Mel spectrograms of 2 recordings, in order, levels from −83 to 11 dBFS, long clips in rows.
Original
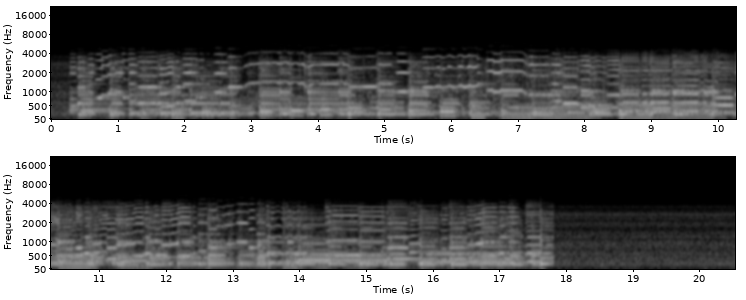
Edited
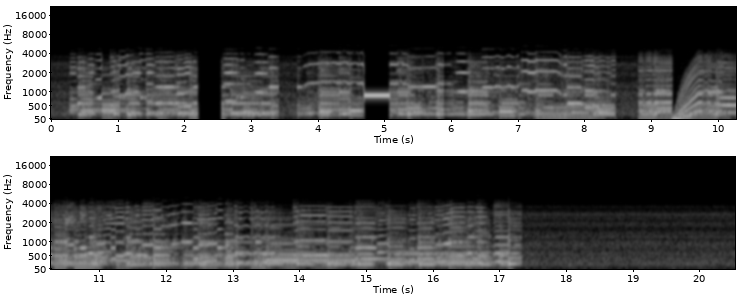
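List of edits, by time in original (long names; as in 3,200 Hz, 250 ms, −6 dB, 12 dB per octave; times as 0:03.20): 0:01.95: splice in silence 0.35 s
0:02.81: splice in room tone 0.28 s
0:03.81–0:04.20: beep over 868 Hz −13 dBFS
0:05.01–0:05.31: fade in, from −19 dB
0:06.13–0:06.50: remove
0:07.22–0:07.68: remove
0:08.41–0:08.76: fill with room tone
0:09.26: tape start 0.40 s
0:10.27–0:10.57: reverse
0:11.19–0:11.54: move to 0:13.25
0:12.10–0:12.64: remove
0:14.27–0:14.53: duplicate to 0:00.77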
